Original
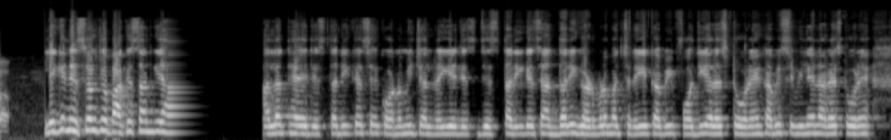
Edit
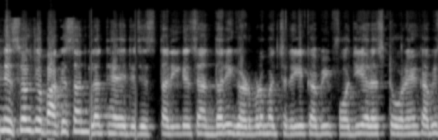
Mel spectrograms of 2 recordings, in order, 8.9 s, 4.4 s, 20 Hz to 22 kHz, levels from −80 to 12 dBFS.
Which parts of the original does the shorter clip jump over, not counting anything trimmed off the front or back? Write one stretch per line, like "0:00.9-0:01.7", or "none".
0:02.0-0:04.7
